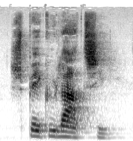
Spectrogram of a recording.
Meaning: 1. speculation, conjecture 2. financial speculation
- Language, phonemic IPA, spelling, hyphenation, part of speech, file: Dutch, /ˌspeː.kyˈlaː.(t)si/, speculatie, spe‧cu‧la‧tie, noun, Nl-speculatie.ogg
